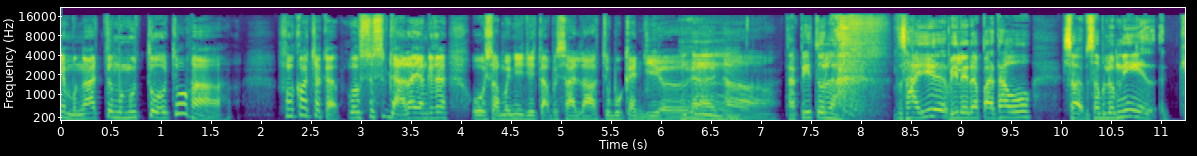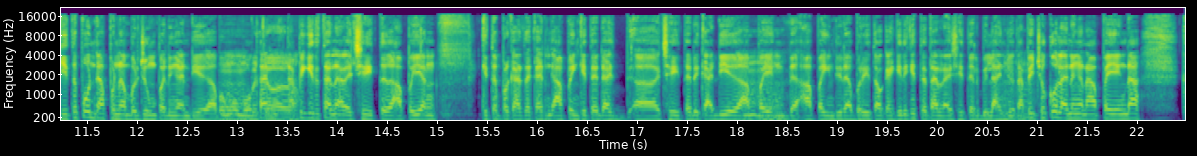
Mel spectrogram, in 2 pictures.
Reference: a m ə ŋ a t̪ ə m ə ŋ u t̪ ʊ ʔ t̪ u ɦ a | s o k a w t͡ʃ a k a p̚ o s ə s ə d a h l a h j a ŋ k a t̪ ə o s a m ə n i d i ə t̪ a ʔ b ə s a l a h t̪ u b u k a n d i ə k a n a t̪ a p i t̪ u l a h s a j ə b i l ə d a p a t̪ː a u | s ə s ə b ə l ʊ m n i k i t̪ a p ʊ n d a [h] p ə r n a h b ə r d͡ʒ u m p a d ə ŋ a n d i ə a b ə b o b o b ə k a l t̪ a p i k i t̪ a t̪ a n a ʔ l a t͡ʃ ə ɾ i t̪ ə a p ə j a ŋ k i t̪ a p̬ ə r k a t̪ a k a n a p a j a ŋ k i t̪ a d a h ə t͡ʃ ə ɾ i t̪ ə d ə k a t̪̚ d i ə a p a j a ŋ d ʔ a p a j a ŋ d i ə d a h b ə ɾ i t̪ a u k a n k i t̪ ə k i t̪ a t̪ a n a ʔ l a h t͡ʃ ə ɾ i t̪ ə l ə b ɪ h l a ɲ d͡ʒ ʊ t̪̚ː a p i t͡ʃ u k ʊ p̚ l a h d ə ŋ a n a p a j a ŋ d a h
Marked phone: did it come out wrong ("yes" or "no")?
no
